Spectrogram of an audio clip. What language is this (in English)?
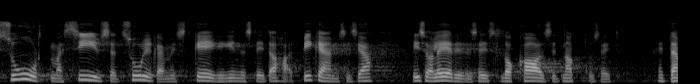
Estonian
